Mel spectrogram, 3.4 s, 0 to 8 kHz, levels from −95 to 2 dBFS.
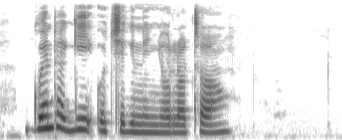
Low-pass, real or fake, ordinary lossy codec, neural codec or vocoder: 7.2 kHz; real; none; none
